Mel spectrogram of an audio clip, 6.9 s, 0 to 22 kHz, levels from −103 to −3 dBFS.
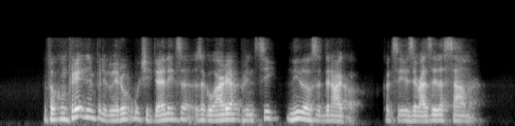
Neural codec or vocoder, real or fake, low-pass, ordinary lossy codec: codec, 16 kHz in and 24 kHz out, 0.9 kbps, LongCat-Audio-Codec, fine tuned four codebook decoder; fake; 7.2 kHz; none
